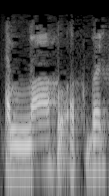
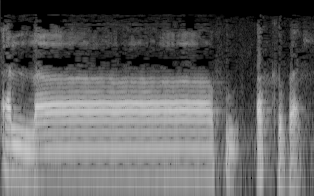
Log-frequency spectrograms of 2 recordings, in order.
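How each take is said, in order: First: The L sound is held at normal length. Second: The L sound is drawn out very long. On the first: The speaker calls it right. "اللہ اکبر کی بجائے" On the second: The speaker calls it wrong. "لام کو اس نے کھینچا"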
